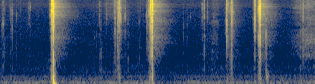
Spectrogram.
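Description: Xcalius Beyblade parts snap tightly together in five sharp, close plastic clicks, spaced irregularly against a quiet background.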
